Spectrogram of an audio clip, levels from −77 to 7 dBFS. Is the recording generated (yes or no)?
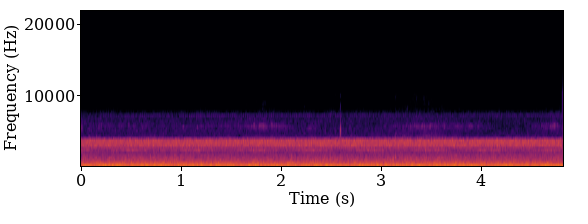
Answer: no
